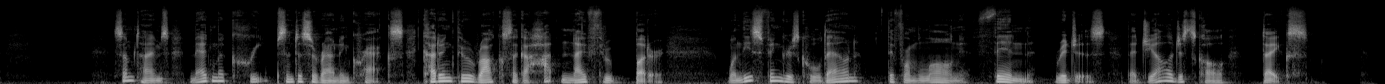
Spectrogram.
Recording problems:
none

